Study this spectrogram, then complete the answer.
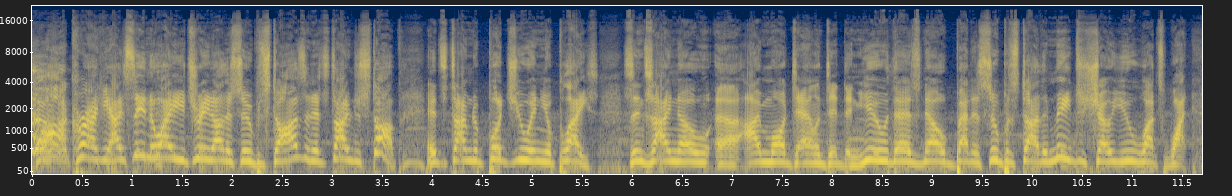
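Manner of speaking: put-on Australian accent. Promo read to a rival wrestler, hammed-up Australian accent. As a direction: ham up an Australian heel calling out a rival. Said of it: "That was Australian".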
